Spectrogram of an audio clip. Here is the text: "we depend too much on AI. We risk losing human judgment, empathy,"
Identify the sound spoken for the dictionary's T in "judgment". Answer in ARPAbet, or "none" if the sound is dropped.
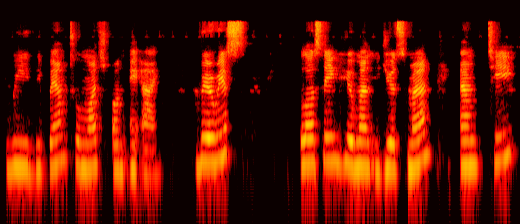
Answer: none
